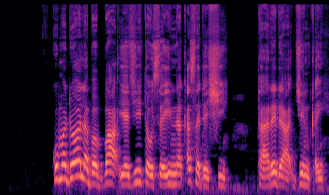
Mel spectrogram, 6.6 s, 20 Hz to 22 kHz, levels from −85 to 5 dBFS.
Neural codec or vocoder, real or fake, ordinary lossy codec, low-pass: none; real; none; none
